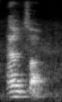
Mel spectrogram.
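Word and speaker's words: answer: হচ্ছে এমনি সাইলেন্ট থাকে যেমন অ্যানসার এখানে ডাবল ইউ সাইলেন্ট টোল্ড এখানে ডাবল ইউ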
